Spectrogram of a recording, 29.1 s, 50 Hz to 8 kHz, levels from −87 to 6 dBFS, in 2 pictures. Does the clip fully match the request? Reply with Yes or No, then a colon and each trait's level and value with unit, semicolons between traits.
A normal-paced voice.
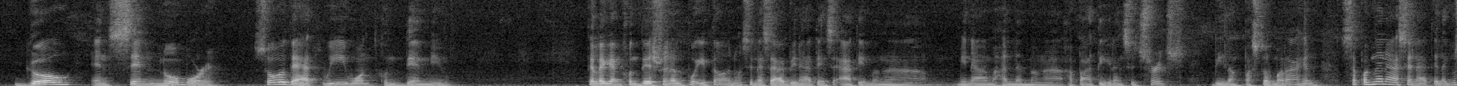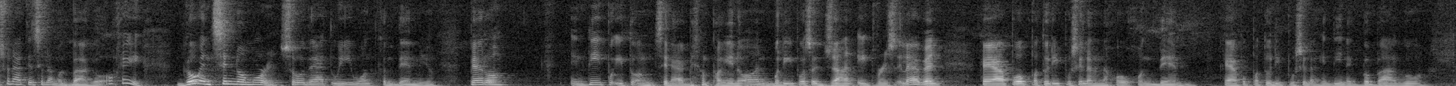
No: fast, 165 wpm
